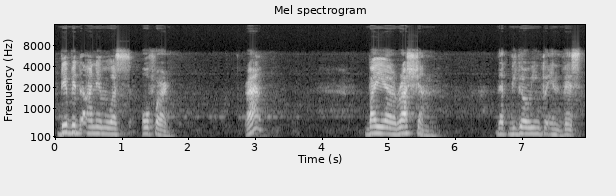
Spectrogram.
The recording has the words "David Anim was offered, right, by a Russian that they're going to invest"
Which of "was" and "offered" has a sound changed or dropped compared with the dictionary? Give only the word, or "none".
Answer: was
